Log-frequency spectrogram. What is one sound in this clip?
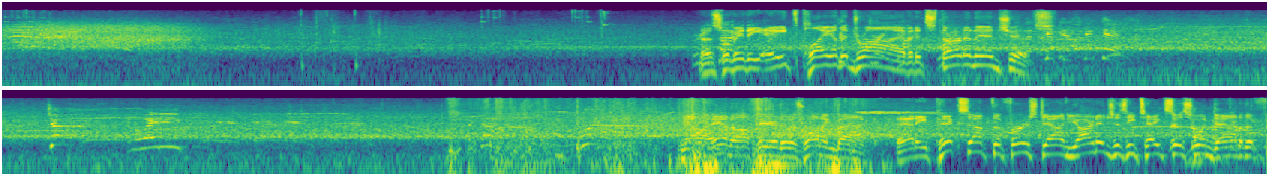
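A large stadium crowd murmurs and roars.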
